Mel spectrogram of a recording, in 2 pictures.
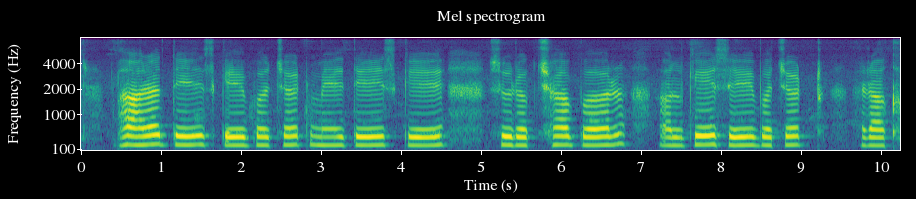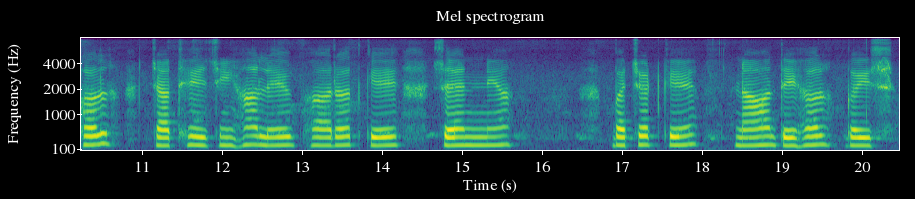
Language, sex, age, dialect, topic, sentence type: Chhattisgarhi, female, 36-40, Northern/Bhandar, banking, statement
